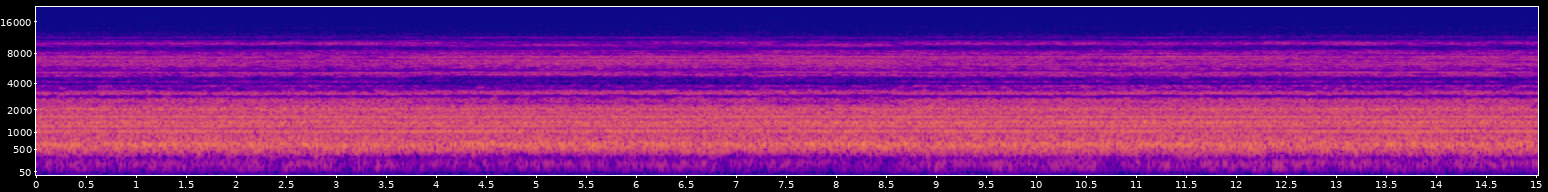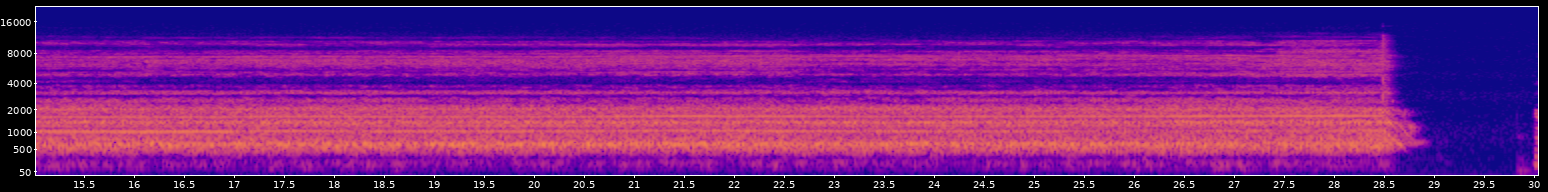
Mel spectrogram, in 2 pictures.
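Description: Craft heat embossing tool (heat gun) running steadily, its fan giving an airflow hiss with a steady whine, as it melts embossing powder. It switches off abruptly near the end.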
